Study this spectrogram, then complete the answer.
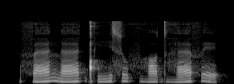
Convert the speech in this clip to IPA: f æ n æ ǃʼ i s u f ɦ ɒ dʱ æ f e

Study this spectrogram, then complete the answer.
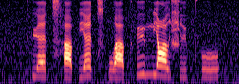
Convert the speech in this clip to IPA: pʰ ɥ ɛ˧˥ t͡sʰ ä˨˩ p j ɛ˥˩ t͡sʰ w ä˨˩ pʰ y˥ m j ɑ˥˩ ʊ̯ ɕ y˧˥ pʰ u˧˥

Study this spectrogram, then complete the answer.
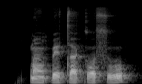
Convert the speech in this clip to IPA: k͡p ã˨ k͡p ɛ˨ t a˨ k ɔ˨ s o˨˦

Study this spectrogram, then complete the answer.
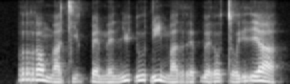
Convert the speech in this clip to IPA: r ɔ˥˩ m a˩ tʲ o˩˧ k͡p ɛ˩ m ɛ˩ n y˥˩ ɗ u˥˩ ɗ i˥˩ m a˩ r ə˩˧ ɓ ə˩˧ ɾ o˩˧ t o˩˧ rʲ a˥˩

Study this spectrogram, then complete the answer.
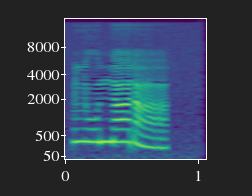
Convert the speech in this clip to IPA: l o˧ n a˧ ɾ a˨

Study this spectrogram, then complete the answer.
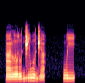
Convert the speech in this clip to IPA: ã˨ l o˨ ɾ u˧ d͡ʒ i˦ w u˦˨ d͡ʒ ã˨ | w i˦

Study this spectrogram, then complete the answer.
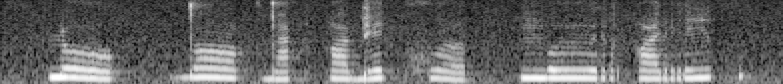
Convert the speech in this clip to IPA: ɳ o | d̪ ɔː k d̪ a k qʷ a ɖ e k xʷ ɤ | ŋʷ ɯː r qʷ e r i kʷ

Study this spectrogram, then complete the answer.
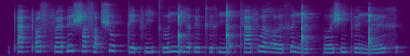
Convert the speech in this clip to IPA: pʼ a˩˧ ʔ pʼ ø˩˥ sˤ f œ˩˧ ʔ ʏ˥˨ ʃ ə˩˥ sˤ ʏ˩ ʔ ʃ o˥˨ tː e˩˧ ʔ f ĩ˩˧ kʰ ʊ˩˥ ŋ͡ǃ i˧˩˧ ə̯ ʔ ʏ˧˩˧ kʰ ʏ˩˧ x ŋ͡ǃ ə˩˥ ʔ tʰ a˩˥ f ʊ˥˨ ə̯ ʁ ʊ˧˩˧ ə̯ x ə˥˨ ŋ͡ǃ œ̃˩ ʔ kː o˩˥ ə̯ ʃ ĩ˥˨ pʰ ø˥˨ ŋ͡ǃ ø˩˥ x

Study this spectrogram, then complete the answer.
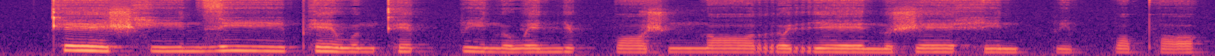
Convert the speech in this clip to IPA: kʰ eː ʃ x iː n z iː pʰ e w ʊ n kʰ e pː i n ʊ w e nʲ ʊ pː ɔː ʃ nː ɔː r ʊ rʲ eː n ʊ ʃ eː h i n pː i pː ɔ pʰ ɔ

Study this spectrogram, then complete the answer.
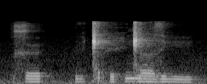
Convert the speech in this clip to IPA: x ɘ | ð i̤ ǁ ə h ɪ h i ŋ͡ǁ ɜː z iː

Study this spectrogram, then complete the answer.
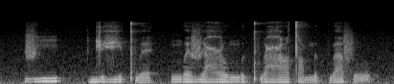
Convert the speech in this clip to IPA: v i | bʲ ɔ vʲ e kʷʼ ɛ | ŋʷ ɛ v e ʕ o ŋʷ e kʷʼ i ʕ e tˤ i m ɛ kʷ a f o

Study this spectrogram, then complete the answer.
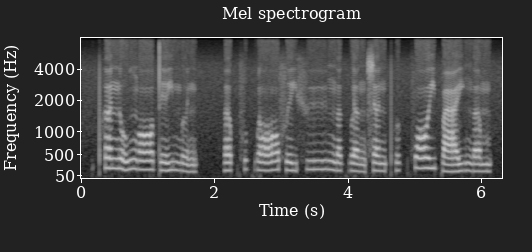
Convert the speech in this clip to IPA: pʰ ɐ˥ n o˨˥ w ŋ ɔː˧ t̪ e˨˧ j m ɵ˨˩ n | ɐ˨˥ p̚ f ʊ˧ k̚ l ɔː˨˥ f e˨ j f yː˥ ŋ ɐ˧ k̚ l ɐ˨˩ ŋ s ɐ˨ n pʰ ʊ˨˥ k̚ f ɔː˥ j p aː˨˥ j ŋ ɐ˧ m

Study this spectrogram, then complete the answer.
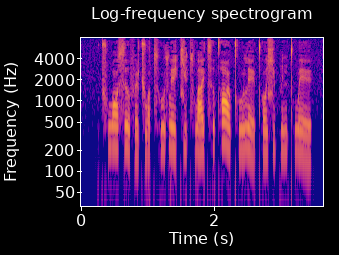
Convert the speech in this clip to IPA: ʈ͡ʂʰ w ɔ˥ s ɹ̩˥˩ f e˩ ɪ̯ ʈ͡ʂ w ɔ˩ t͡sʰ u˧˥ s w e˧ ɪ̯ t͡ɕ y˧˥ t͡sʰ w a˧˥ ɪ̯ t͡sʰ ɹ̩˧ t̪ʰ ɑ˥˩ ʊ̯ kʰ u˧˥ l ḛ˨˩ ɪ̯ t̪ʰ o˦ ʊ̯ ɕ y˥˩ p i˥ n t̪ʰ w e˥˩ ɪ̯

